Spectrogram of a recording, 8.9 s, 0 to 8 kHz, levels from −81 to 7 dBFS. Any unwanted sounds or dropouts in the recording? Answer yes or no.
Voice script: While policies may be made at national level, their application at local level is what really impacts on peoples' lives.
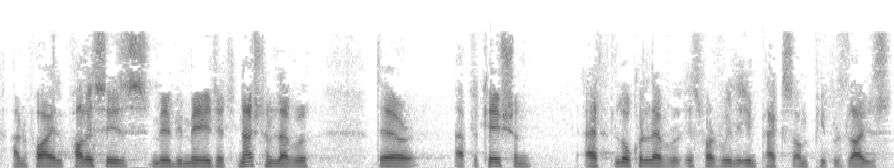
no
